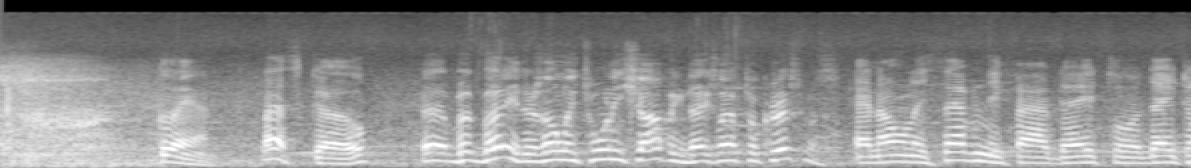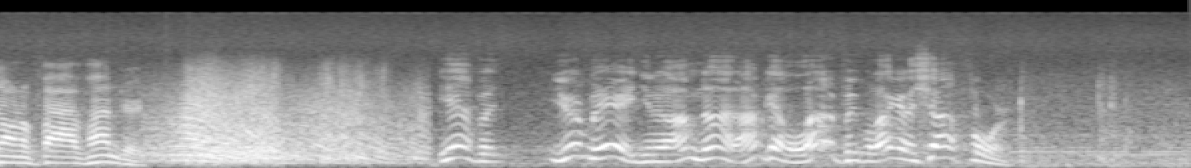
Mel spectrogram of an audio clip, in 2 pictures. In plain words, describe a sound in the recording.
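A man talks with animation, close by.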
